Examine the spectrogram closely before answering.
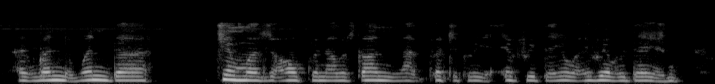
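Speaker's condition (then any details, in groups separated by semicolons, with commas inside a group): Cerebral palsy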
